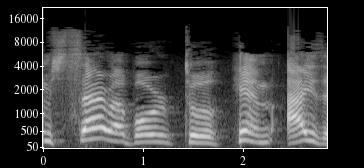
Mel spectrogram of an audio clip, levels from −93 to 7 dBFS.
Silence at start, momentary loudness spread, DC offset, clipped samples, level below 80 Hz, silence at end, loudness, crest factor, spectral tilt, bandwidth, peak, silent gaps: 0 s; 8 LU; under 0.1%; under 0.1%; -68 dBFS; 0 s; -16 LUFS; 16 dB; -4 dB/octave; 12 kHz; 0 dBFS; none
